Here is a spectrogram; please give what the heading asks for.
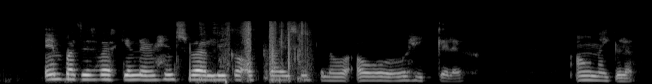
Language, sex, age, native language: Icelandic, male, 11, Icelandic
